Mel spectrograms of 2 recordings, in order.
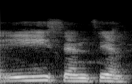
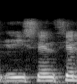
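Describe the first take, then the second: First: इसेंशियल said very slowly, i-sen-shi-al syllable by syllable; slow repeat. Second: Said in the usual way. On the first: Shown as a demonstration. Teacher repeating a word for note-taking, very slow. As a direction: repeat इसेंशियल slowly so they can copy it. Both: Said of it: "copy पे note कर लीजिए".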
